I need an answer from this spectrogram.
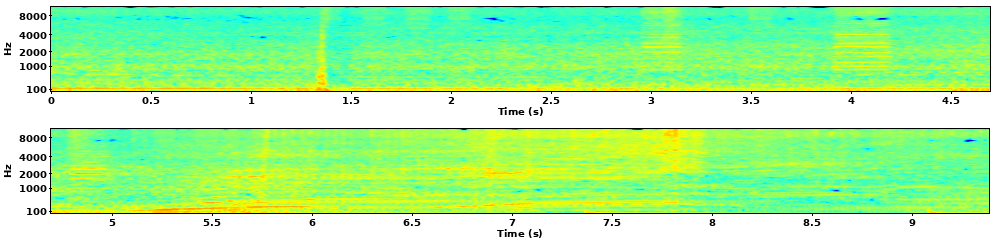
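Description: Car engine heard from inside the cabin, droning steadily at highway speed, then revving hard from about five seconds in: it climbs, shifts once, climbs again and drops off near the eight-second mark.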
